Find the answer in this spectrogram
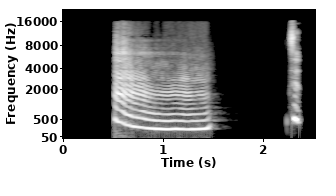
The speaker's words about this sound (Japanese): すみません、またおならが。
